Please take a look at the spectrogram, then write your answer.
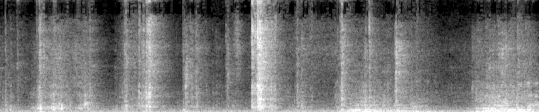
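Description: Kitchen drawer sliding shut with spoons inside, a series of clattering knocks and a rumbling slide building to a louder close near the end.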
